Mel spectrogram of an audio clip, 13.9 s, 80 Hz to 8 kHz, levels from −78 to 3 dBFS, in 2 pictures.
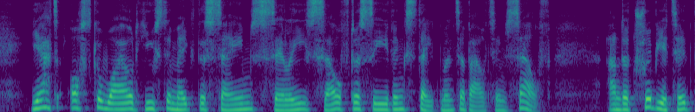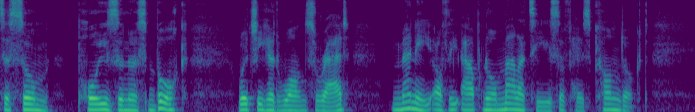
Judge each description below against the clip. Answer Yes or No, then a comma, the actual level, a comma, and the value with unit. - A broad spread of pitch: No, average, 2.7 semitones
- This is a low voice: No, medium, 150 Hz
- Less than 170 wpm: Yes, average, 150 wpm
